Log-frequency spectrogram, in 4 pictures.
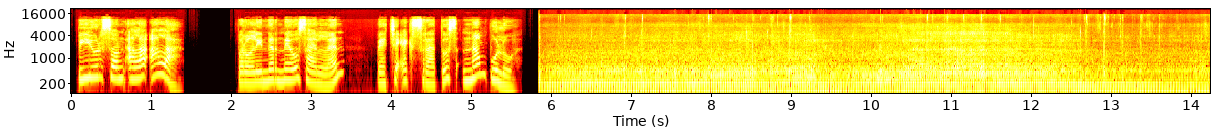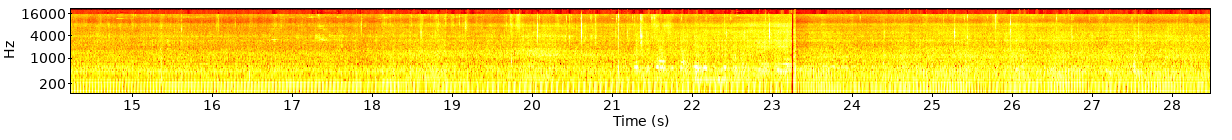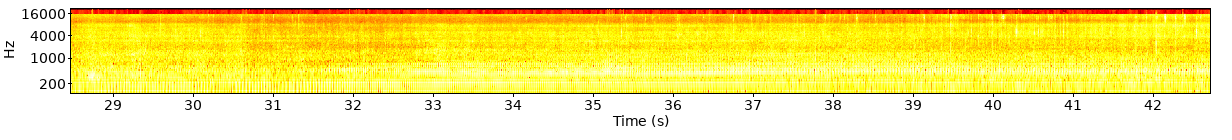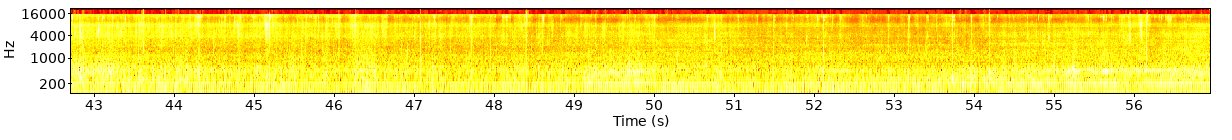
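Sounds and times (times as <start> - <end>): scooter engine idling and revving: 5.9 - 56.9.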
